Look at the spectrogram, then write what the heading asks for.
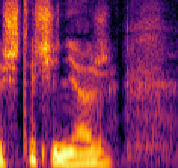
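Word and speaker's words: Szczeciniarz: Alors, à la polonaise, puisque c'est un nom polonais, donc ça se prononce comme C-H-T-C-H, c'est le ch. Donc ça fait Szczeciniage.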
